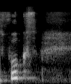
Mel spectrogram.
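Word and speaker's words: Fuchs: crónica vez bots fox fox la h no se pronuncia fox y si puede estar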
